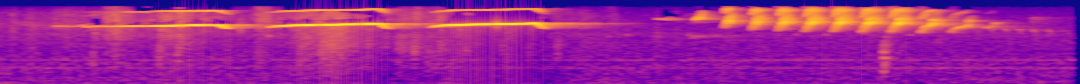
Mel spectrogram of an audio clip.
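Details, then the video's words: Marmoset calls: three long, thin, very high whistles with slight upward bends, each about half a second, followed by a rapid series of about eight short high chirps; faint steady hum in the background. "marmoset vocalizations"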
